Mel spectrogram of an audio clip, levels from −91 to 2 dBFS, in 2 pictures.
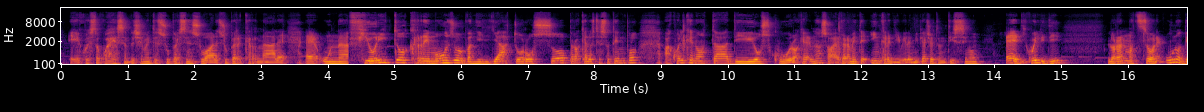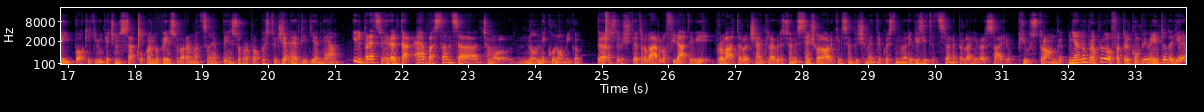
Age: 20-39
